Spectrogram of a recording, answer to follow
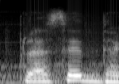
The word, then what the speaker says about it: प्रसिद्ध: अर्थात प्रसिद्ध को प्रसिद्ध इस स्वरूप में न समझकर या न लिखकर हम प्रसिद्ध अर्थात द और बाद में ध इस अक्षर विन्यास से युक्त शब्द प्रसिद्ध का ही लेखन और तदनुसार शुद्ध उच्चारण करेंगे।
